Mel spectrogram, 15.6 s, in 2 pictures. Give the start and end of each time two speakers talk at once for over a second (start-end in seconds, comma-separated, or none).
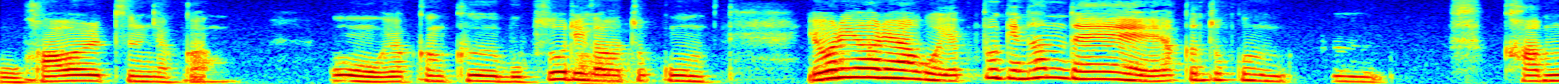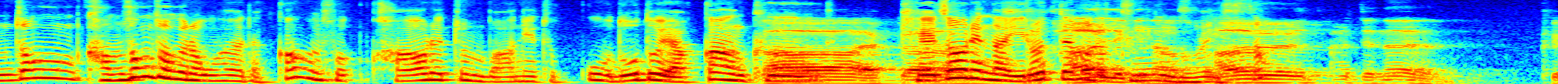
12.3-14.2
